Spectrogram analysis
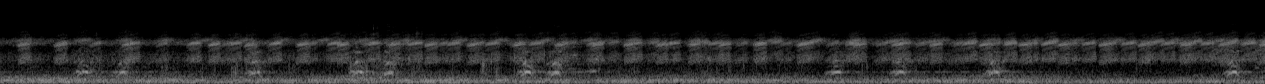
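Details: Frogs croaking in a rice paddy at night in early summer, before rice planting: a continuous rattling chorus with scattered short, hollow, lower clucks from other frogs standing out every second or so.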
